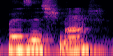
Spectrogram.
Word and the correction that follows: shamash: Yeah, shamash.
